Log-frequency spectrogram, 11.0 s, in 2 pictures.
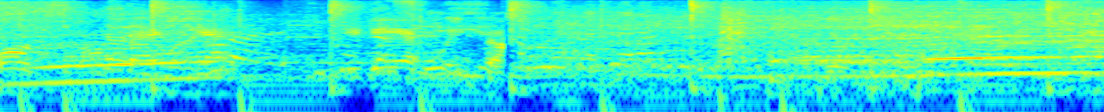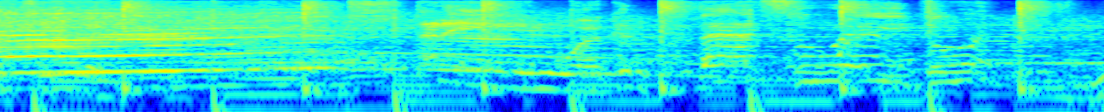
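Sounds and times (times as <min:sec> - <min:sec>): motorcycle engine revving high: 0:00.0 - 0:01.3, 0:02.7 - 0:08.9
music with a steady beat: 0:00.0 - 0:11.0.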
